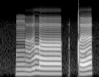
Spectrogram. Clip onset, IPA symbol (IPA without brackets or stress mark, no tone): ŋ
